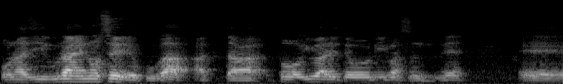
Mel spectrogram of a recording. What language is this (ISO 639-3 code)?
jpn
